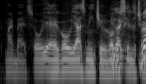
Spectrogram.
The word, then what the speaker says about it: Yasmin: Yasmin. I thought it was Yasmin, and I saw someone pronounce it like Asmin, like an I on the. I don't know.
